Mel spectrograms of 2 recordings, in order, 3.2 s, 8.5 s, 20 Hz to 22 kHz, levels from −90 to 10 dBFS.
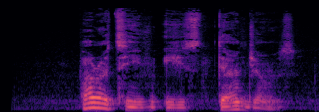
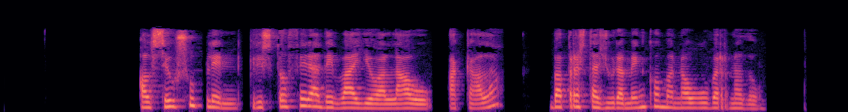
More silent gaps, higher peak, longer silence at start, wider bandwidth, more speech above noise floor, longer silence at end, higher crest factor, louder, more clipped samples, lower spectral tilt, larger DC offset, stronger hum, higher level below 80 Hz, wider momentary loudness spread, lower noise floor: second, none vs 2.44-2.49 s, 4.34-4.47 s, 5.06-5.22 s, 5.32-5.49 s; second, -14 dBFS vs -2 dBFS; second, 0.8 s vs 1.4 s; first, 16 kHz vs 8.2 kHz; second, 35 dB vs over 72 dB; second, 0.25 s vs 0.85 s; about the same, 20 dB vs 18 dB; second, -32 LUFS vs -18 LUFS; neither; about the same, -5 dB/octave vs -4 dB/octave; neither; neither; second, -80 dBFS vs -60 dBFS; first, 13 LU vs 10 LU; second, -67 dBFS vs under -90 dBFS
